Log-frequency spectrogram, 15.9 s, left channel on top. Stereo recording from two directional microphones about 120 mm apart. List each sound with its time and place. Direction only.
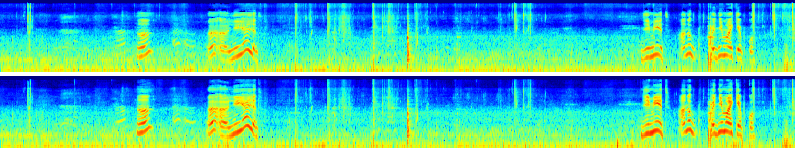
0.5 s vehicle: 15° left (ahead or behind)
2.7 s speech: 80° right
4.1 s speech: 90° right
6.5 s boat: centre (ahead or behind)
10.2 s biting: 5° left (ahead or behind)
12.8 s speech: 90° right
15.0 s horse: 5° left (ahead or behind)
